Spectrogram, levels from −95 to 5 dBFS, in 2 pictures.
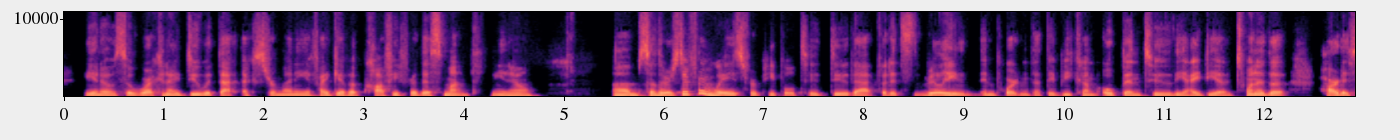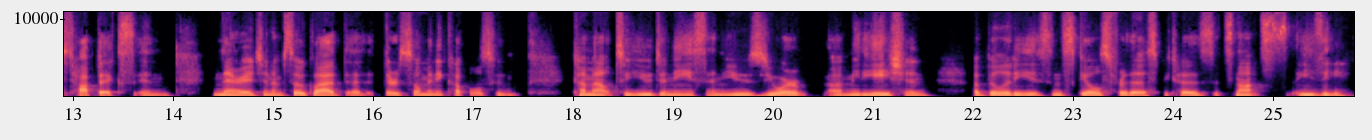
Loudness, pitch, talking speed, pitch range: -20 LUFS, 150 Hz, 185 wpm, 145-160 Hz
